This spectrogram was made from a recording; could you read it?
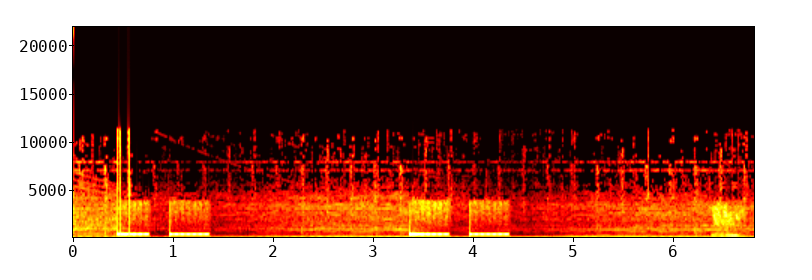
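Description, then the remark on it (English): A telephone ringback tone on an outgoing call to a contest entrant's number picked at random: two pairs of steady electronic burbles, each pair a quick double ring, separated by a pause, clear and fairly loud over a low hum. “So to win, you just need to pick up your phone within five rings and say, make me a winner.”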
